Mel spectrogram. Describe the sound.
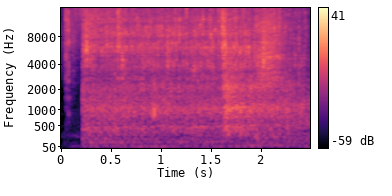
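Brine being whisked, a steady, continuous swishing and sloshing of liquid that stays at an even level throughout, with a slightly brighter surge of splashing toward the end.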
